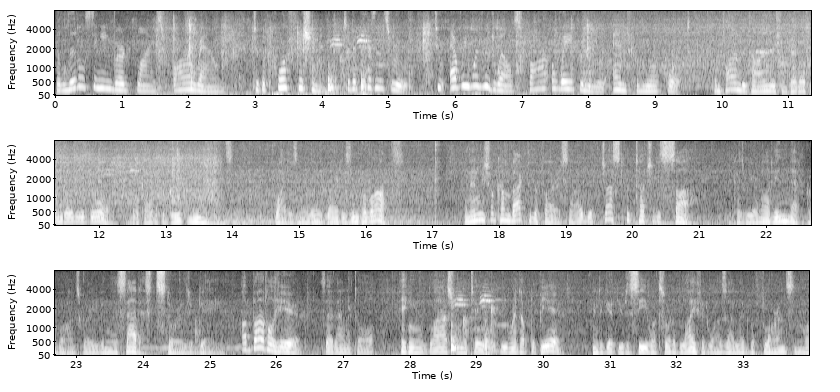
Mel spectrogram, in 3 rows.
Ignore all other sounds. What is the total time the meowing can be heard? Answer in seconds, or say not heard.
3 s.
